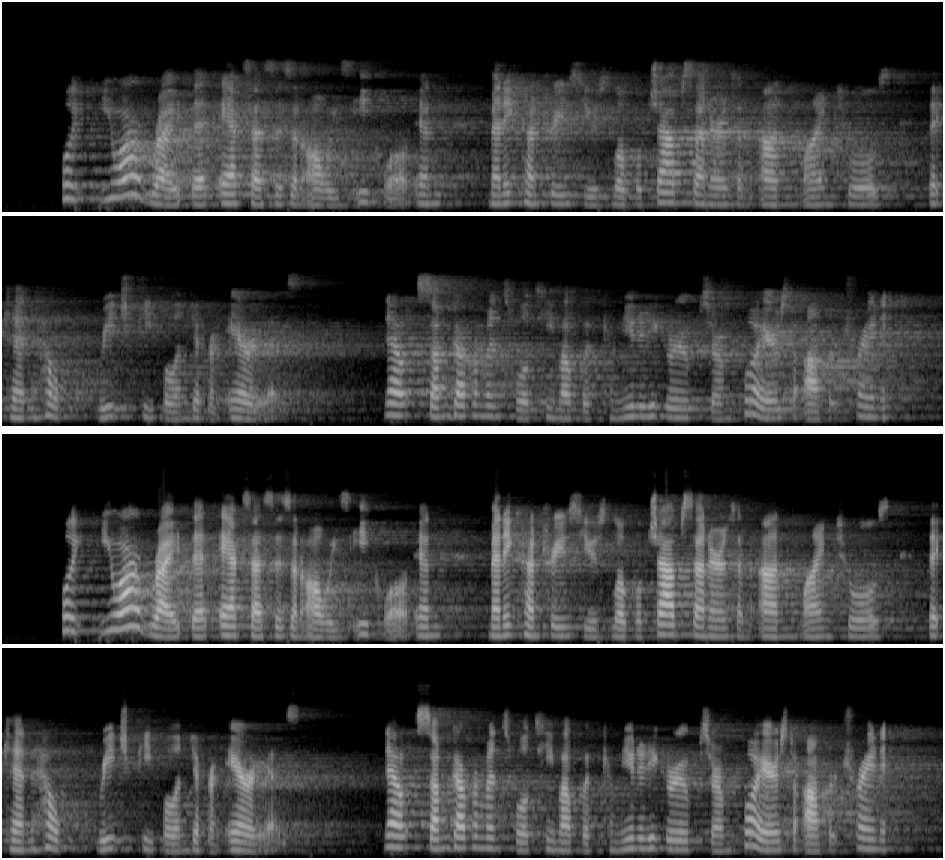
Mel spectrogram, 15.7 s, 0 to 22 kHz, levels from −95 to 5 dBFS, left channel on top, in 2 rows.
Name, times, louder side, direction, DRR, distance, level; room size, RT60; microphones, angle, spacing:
voice 1, 0.5-7.4 7.7-8.3 8.6-10.3 11.0-15.2, right 6 dB, 55° right, 12 dB, 0.7 m, -33 dB
22.0 x 18.5 x 9.4 m, 2.3 s
head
